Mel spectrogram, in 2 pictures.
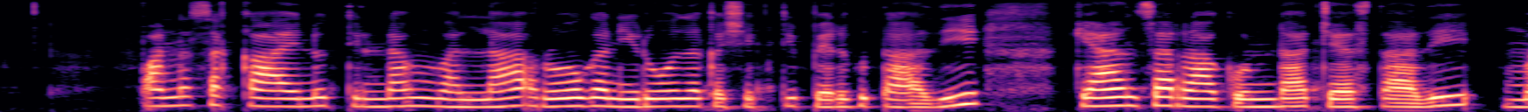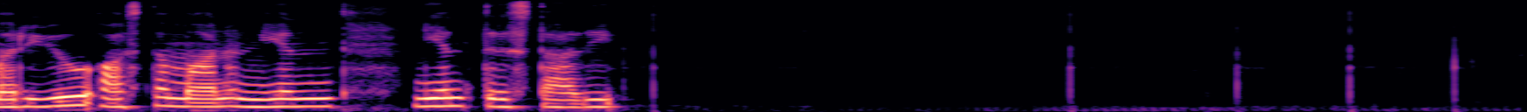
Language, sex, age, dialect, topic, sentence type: Telugu, female, 18-24, Southern, agriculture, statement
